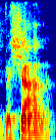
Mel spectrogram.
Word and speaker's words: VaShawn: It's VaShawn. Okay. So, So, there we go. So, Dr. VaShawn is the proud principal of Grandview Middle School in Grandview, Missouri.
